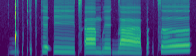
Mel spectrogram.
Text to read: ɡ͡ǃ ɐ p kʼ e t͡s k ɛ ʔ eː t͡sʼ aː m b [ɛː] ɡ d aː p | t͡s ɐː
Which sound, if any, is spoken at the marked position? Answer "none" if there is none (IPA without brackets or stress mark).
ɛː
